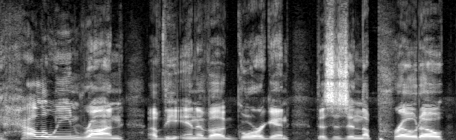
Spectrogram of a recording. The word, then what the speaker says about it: Gorgon: Proto color glow Champion Gorgon to also you'll be happy to know I'm going to pronounce it right this time Gorgon not Gorgon not Gorgon orgon so even when I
